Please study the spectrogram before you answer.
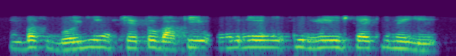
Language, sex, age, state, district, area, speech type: Hindi, male, 18-30, Madhya Pradesh, Betul, rural, conversation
